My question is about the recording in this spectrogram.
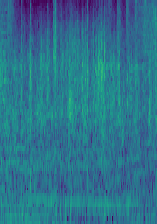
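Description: Intro music layered with a loud low engine-like drone whose pitch slowly falls, with many short sharp crackles on top.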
